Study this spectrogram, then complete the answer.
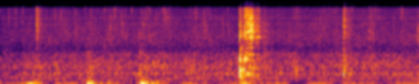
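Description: Shallots and garlic sauté in oil with a soft steady sizzle and intermittent stirring scrapes, one sharper burst of crackle midway, close with no talk.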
